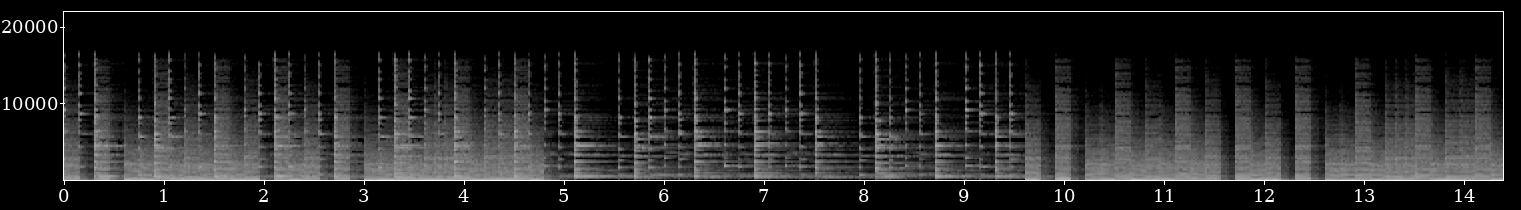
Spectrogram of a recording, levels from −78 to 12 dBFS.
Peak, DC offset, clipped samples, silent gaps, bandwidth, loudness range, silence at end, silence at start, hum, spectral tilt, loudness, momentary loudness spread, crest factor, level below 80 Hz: 0 dBFS; under 0.1%; under 0.1%; none; 17 kHz; 4 LU; 0 s; 0 s; none; -3.5 dB/octave; -22 LUFS; 7 LU; 22 dB; -42 dBFS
